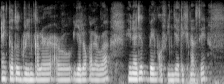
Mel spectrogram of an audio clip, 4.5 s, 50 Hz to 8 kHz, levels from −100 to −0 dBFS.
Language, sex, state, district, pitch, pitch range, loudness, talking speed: Nagamese, female, Nagaland, Kohima, 160 Hz, 155-170 Hz, -18 LUFS, 185 wpm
